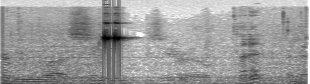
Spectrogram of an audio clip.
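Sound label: CO Alarm End Of Life Warning Beep; Kidde; EOL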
